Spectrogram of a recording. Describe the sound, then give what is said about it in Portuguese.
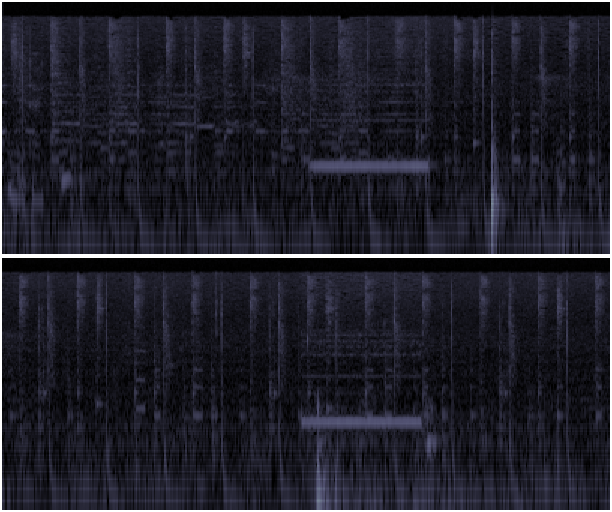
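An outgoing phone call rings back with two steady, mid-pitched tones about five seconds apart, each lasting around a second. People talk quietly throughout, with a couple of sharp clicks near the second tone. “Vamos ligar agora para Jorge Daniel, dono da página Signos Nordestinos.”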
